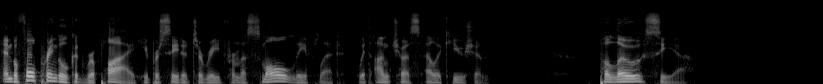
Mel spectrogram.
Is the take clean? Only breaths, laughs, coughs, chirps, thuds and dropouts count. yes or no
yes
